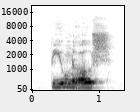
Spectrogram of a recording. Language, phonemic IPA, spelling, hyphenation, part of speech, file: Dutch, /piˈunˌroːs/, pioenroos, pi‧oen‧roos, noun, Nl-pioenroos.ogg
- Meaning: a peony, a plant of the genus Paeonia; its flower in particular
